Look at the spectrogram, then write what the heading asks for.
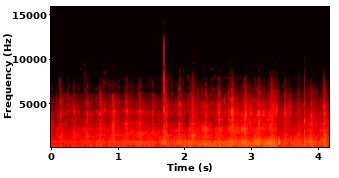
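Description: Diesel-hauled passenger train approaching: a steady rush of wheels on rail with rapid clicking from the rail joints, growing louder.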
